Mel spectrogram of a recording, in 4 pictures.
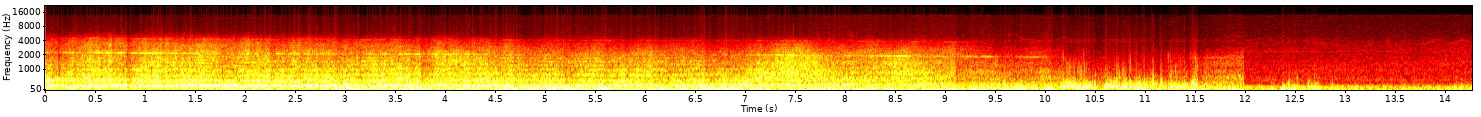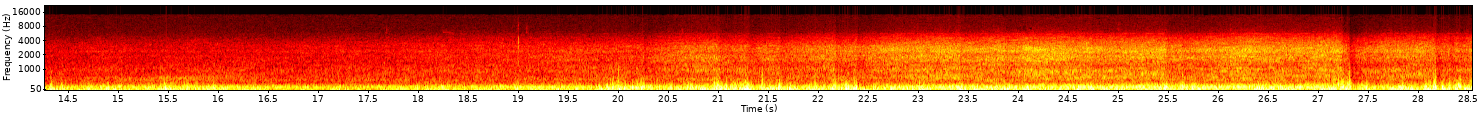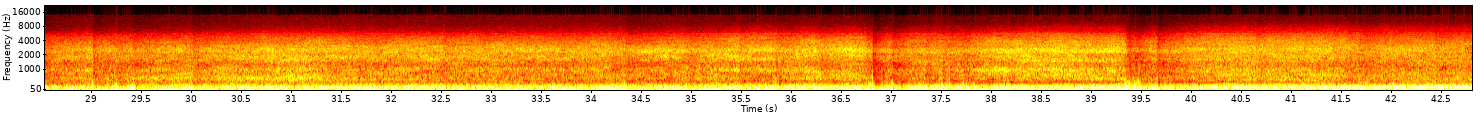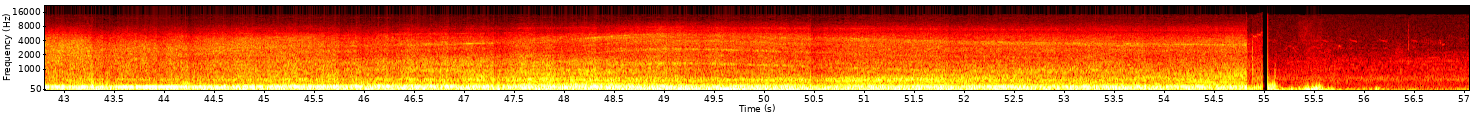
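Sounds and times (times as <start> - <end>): jet engines roaring: 0.0 - 55.1
falling jet whines: 19.6 - 55.0.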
